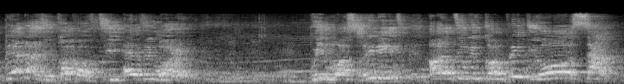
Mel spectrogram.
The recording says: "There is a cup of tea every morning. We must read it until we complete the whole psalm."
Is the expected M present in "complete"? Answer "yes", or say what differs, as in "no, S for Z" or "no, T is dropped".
yes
